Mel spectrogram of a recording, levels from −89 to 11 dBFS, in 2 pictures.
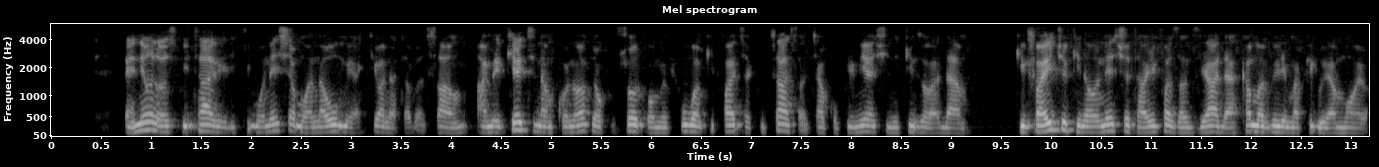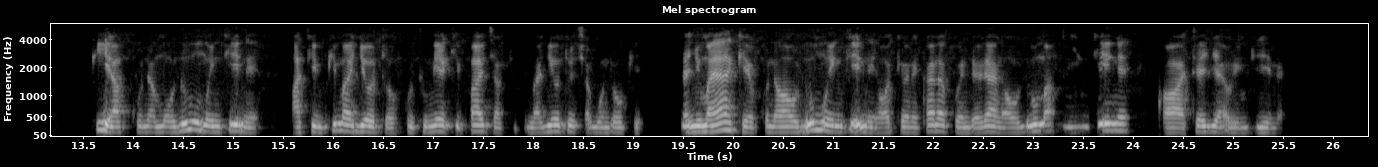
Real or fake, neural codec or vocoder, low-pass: fake; codec, 16 kHz, 8 kbps, FunCodec, trained on LibriTTS, 25 frames a second; 5.4 kHz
